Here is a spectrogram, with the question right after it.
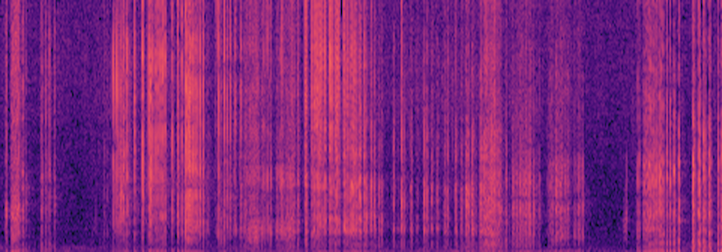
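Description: Long dark nails scrape across a small round black fabric zipper case held in the hands and work its zipper. Bursts of bright, dry, rasping scratches and zipping come in quick uneven runs, with a few brief quieter pauses between them.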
